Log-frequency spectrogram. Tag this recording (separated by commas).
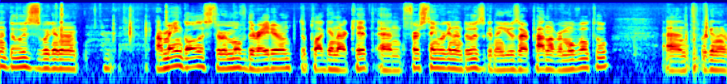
Speech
